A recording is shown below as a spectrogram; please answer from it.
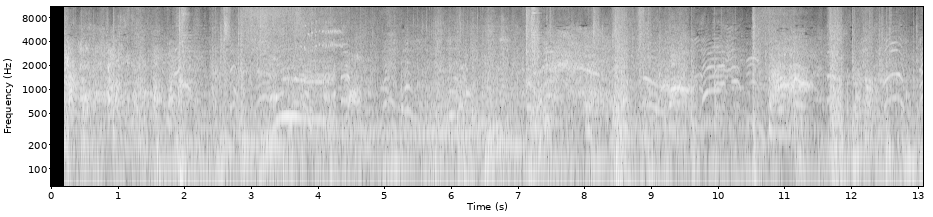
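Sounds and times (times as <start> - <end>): dog whining: 3.3 - 4.7.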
